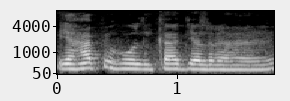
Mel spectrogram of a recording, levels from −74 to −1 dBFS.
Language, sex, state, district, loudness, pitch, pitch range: Hindi, female, Uttar Pradesh, Etah, -16 LUFS, 195 Hz, 175-200 Hz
